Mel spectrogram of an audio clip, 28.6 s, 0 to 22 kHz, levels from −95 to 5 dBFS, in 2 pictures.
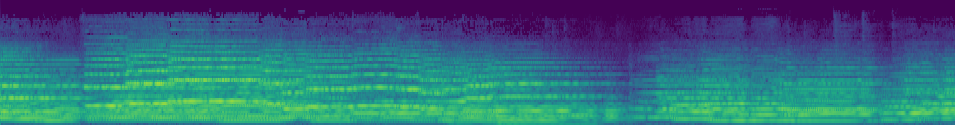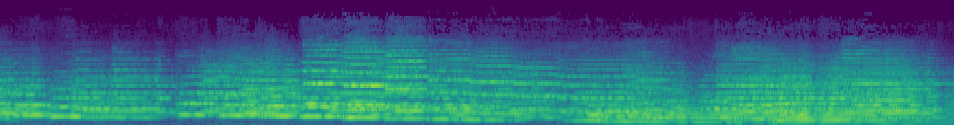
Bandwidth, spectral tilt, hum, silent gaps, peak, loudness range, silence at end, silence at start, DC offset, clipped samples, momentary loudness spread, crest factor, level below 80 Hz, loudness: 12.5 kHz; -6 dB/octave; none; none; -2 dBFS; 8 LU; 0 s; 0 s; under 0.1%; under 0.1%; 12 LU; 18 dB; -52 dBFS; -18 LUFS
